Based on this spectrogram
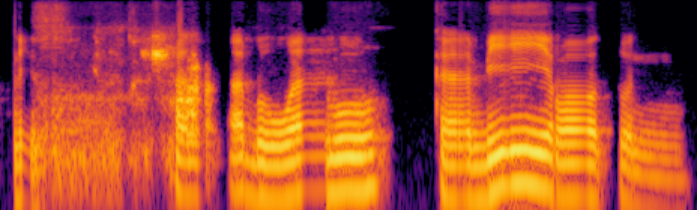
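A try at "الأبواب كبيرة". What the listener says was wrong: Iya, kabiratun. Ahsan.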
